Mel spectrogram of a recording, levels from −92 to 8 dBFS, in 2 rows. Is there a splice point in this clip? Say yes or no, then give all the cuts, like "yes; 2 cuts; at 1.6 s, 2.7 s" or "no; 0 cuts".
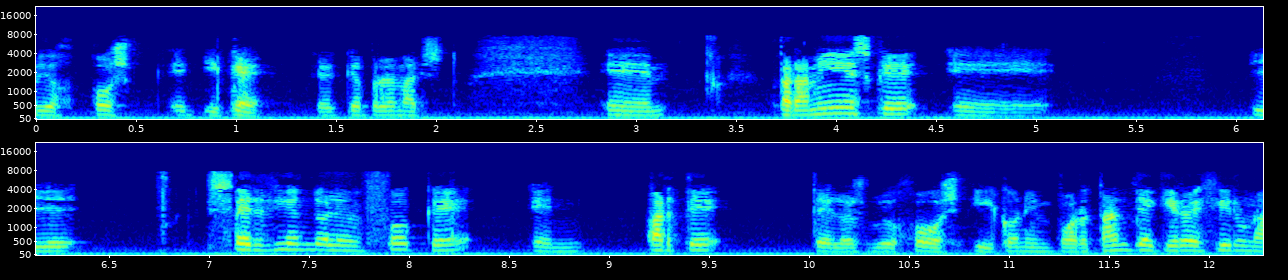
yes; 5 cuts; at 1.9 s, 3.7 s, 7.1 s, 9.2 s, 10.0 s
